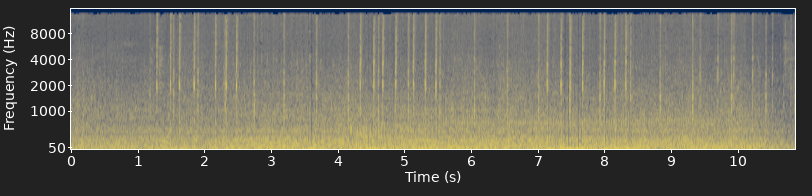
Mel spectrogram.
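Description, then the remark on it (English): Sperm whale clicks: sharp, dry knocks arriving in loose, uneven trains, sometimes quick and clustered, over a steady low rumbling wash of water noise. No one speaks. “We actually have a recording of a sperm whale.”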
